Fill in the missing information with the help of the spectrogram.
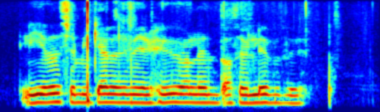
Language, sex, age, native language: Icelandic, male, 11, Icelandic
